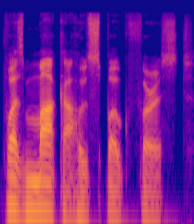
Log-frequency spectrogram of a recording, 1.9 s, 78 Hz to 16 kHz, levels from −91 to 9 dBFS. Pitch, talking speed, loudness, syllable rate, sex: 85 Hz, 155 wpm, -22 LUFS, 3.8 syllables/s, male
